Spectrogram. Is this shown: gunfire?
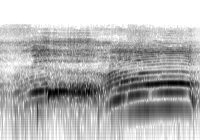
no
